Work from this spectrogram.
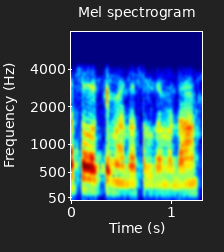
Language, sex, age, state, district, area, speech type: Tamil, female, 45-60, Tamil Nadu, Virudhunagar, rural, conversation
